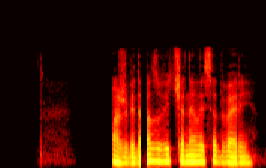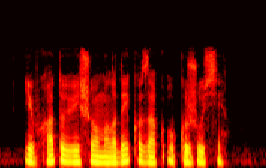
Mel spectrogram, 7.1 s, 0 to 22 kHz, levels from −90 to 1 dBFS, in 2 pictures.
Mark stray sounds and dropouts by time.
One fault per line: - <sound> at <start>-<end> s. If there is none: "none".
- dropout at 1.9-2.0 s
